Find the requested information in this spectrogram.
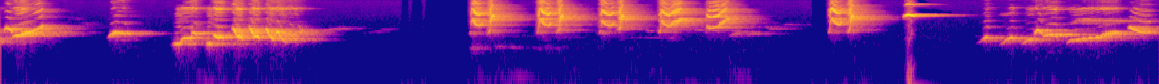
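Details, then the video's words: Lure song of a white-rumped shama to spur other birds to sing: slurred warbled phrases, then repeated short sharp buzzy notes, a click, and a closing run of rising whistles. "pancingan AMPUH murai batu agar cepat bunyi"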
